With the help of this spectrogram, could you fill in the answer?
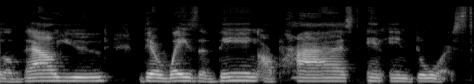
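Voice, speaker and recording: In a Southern US accent, a woman with a fairly low pitch speaks at a very slow pace. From Arkansas. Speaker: education consultant and coach. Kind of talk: live stream presentation. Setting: live video broadcast.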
